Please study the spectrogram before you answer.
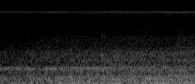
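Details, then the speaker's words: Three-phase AC induction motor fan run from single-phase power through a variable frequency drive, after ramping up: a steady, high-pitched whine over the airflow rush; this is the normal sound of a VFD-driven motor. "you hear the whining noise that's coming from that motor that is a very normal sound that comes from any motor controlled by a variable frequency drive"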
